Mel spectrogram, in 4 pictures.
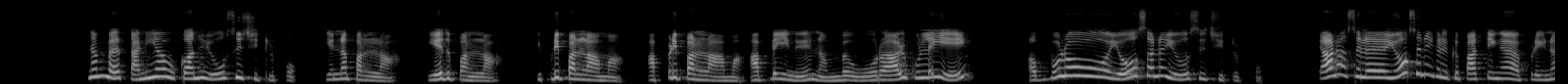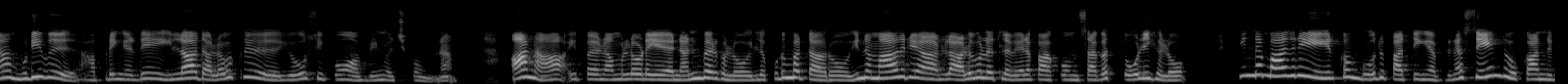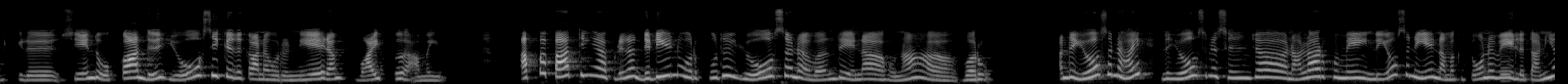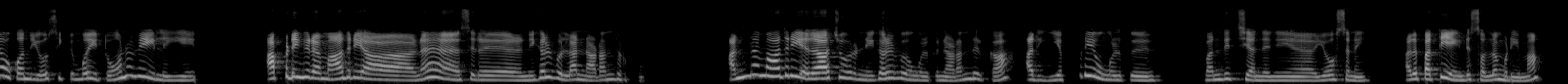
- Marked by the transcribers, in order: "நம்ம" said as "நம்ப"; "என்கிட்ட" said as "என்ட"
- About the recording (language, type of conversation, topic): Tamil, podcast, சேர்ந்து யோசிக்கும்போது புதிய யோசனைகள் எப்படிப் பிறக்கின்றன?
